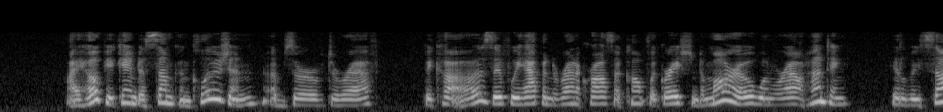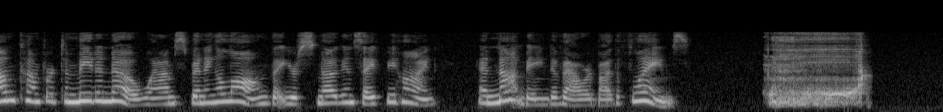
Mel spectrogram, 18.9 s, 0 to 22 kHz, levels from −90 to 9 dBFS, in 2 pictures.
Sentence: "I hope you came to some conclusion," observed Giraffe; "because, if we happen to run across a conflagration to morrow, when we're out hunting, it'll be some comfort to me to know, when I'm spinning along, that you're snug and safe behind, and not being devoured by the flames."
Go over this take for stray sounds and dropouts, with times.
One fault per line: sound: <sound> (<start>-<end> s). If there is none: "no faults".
sound: throat clearing (17.1-18.2 s)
